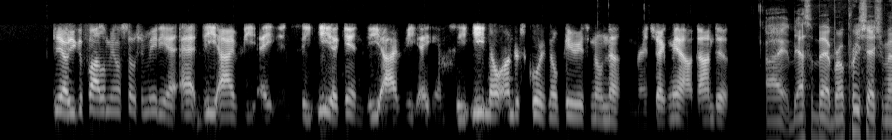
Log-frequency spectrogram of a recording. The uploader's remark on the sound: Instead of having people call in, I went through my phone and made a few calls to see who would pick up.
